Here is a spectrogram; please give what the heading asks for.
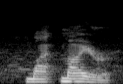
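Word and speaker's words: Meijer: Is that pronounced major? Major Meyer, I believe. Oh, Meyer.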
